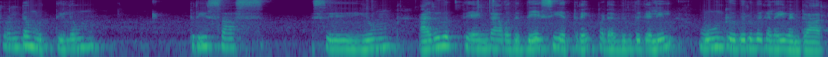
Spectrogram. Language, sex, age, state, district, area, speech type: Tamil, female, 60+, Tamil Nadu, Salem, rural, read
